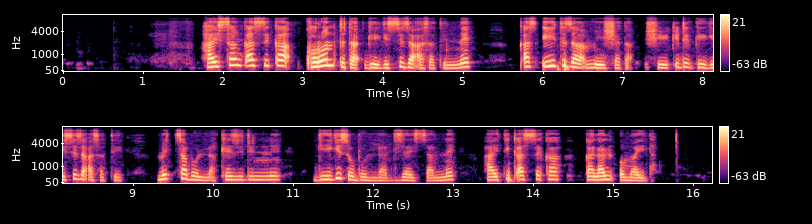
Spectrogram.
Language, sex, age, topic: Gamo, female, 25-35, government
